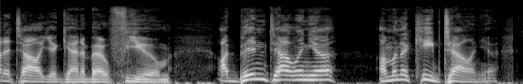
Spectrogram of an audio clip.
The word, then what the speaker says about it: Fume: Two dots on the U. Interesting name. You know we're talking about fume. It's pronounced fume, for the record.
